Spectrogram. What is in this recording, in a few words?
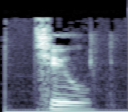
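"tshiu1", Teochew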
